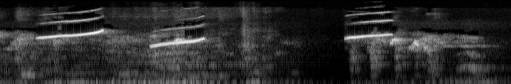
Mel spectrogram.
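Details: Oriental magpie-robin decoy giving a fighting song alongside a wild female's call to excite other birds. Loud rising whistles are broken by pauses and softer warbles, over a steady low hum.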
